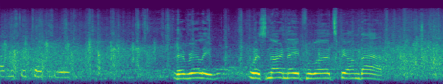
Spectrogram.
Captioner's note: cheering and applause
